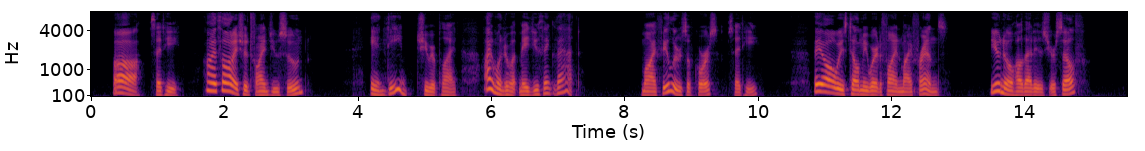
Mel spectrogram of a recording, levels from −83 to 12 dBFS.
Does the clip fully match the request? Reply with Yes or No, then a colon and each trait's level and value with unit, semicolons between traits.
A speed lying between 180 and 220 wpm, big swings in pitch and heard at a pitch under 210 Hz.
No: average, 160 wpm; wide, 6.3 semitones; medium, 140 Hz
